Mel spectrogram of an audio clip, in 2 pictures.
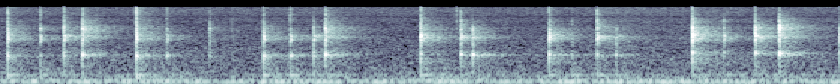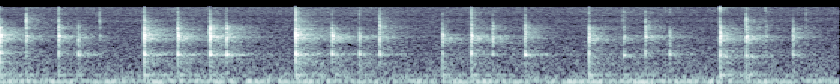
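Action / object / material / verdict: tap / bar of soap / soap / none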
